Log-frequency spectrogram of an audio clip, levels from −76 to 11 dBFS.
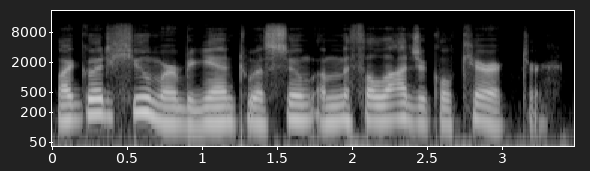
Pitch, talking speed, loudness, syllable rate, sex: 140 Hz, 155 wpm, -17 LUFS, 5.7 syllables/s, male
